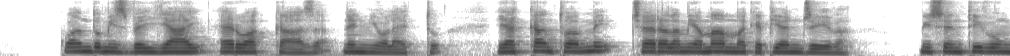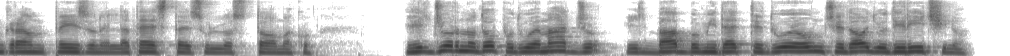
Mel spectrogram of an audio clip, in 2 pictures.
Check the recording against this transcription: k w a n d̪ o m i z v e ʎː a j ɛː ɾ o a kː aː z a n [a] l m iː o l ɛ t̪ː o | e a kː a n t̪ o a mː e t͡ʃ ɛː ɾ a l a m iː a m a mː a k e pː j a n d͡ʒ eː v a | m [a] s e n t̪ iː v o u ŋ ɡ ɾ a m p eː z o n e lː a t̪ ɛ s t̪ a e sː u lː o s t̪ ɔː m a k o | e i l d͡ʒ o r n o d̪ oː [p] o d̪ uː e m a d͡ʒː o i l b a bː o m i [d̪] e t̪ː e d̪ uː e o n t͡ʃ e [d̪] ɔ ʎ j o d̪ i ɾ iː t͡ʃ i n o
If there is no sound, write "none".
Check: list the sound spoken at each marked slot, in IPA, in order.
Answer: e, i, p, d̪, d̪

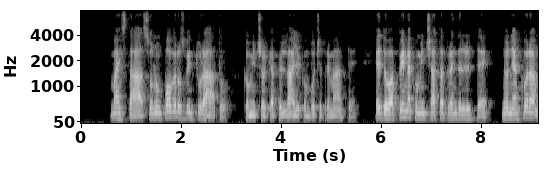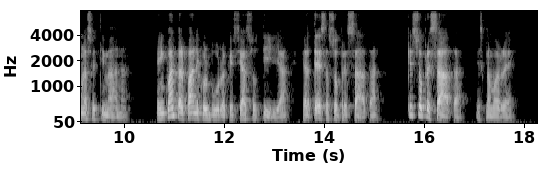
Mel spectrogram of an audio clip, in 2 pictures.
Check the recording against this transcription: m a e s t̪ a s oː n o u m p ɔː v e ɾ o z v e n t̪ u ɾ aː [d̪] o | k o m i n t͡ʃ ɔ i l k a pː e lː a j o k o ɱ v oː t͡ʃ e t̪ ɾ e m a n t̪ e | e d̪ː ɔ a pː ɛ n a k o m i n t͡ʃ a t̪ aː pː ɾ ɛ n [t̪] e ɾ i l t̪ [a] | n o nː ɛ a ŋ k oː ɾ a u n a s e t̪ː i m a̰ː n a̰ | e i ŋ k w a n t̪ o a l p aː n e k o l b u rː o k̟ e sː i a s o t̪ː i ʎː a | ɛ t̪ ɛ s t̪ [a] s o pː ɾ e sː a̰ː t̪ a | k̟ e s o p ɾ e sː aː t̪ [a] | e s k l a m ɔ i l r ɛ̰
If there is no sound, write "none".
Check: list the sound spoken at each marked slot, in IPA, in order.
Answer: t̪, d̪, ɛ, a, a

